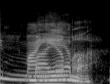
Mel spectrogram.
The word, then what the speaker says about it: Miami: There is a town called Miami, and it's spelled like Miami, Florida, but it is. – You say Miami.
